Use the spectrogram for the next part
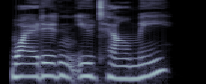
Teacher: Anger tone, loud, clipped with abrupt pauses.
